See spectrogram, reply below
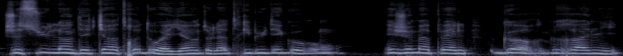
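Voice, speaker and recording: Man putting on a slow, very old man. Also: high-pitched, little pitch movement, gravelly, mellow, faint music behind, pitched above the performer's own voice, exaggerated voice. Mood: solemn, pleading. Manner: slow, solemn very old man's delivery. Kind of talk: voicing video game dialogue.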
